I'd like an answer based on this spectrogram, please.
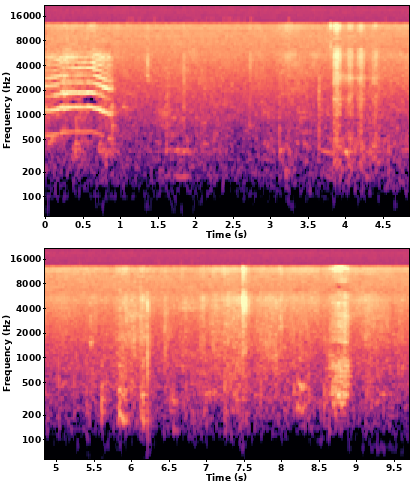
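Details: A short, clear cat meow opens the recording with a rising-then-falling tone. It is followed by several seconds of low room noise and scattered clicks and thumps.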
